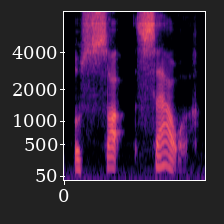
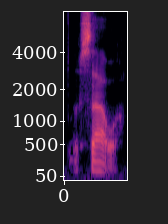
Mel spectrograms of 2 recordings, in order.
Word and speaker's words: Osawa: so this game was developed by turu o oawa osawa yes okay and Nintendo's uh research and development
